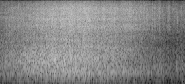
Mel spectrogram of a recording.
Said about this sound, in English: I'm one of the architects working on the project, and what we can hear at the moment is pouring concrete for some of the new foundations in what will become an extension of the Polytechnic facility.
